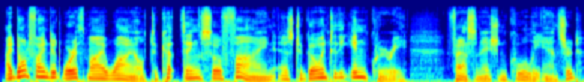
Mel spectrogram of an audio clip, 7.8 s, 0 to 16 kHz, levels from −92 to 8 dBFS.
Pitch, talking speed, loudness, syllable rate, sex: 120 Hz, 160 wpm, -19 LUFS, 4.4 syllables/s, male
